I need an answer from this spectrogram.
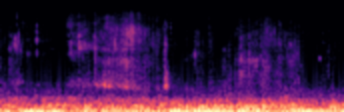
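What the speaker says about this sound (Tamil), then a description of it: "சும்மா அடிச்சு நொறுக்கலான பீஸாவை அப்படியே அடிச்சு நொறுக்கிற மாதிரியே சாப்பிட்றான் ஆள் பீஸாவை" Someone bites into and chews pizza close up, producing loud, crunchy, wet mastication noises in quick succession with no talking.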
